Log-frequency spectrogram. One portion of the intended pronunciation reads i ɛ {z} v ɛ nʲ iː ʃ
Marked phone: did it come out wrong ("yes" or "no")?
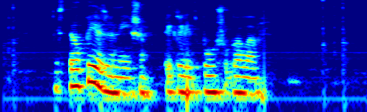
no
